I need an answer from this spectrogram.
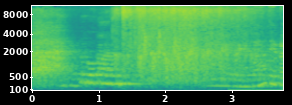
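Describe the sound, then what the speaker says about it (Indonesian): Seminar audience claps at a session introducing students to the world of work, a steady broad wash of applause running under overlapping voices throughout. "Tepuk tangan."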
